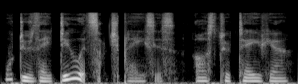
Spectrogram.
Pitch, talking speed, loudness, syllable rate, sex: 170 Hz, 180 wpm, -19 LUFS, 4.8 syllables/s, female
